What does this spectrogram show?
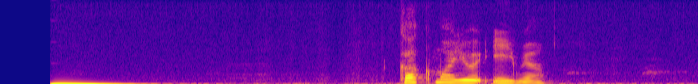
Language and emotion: Russian, neutral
